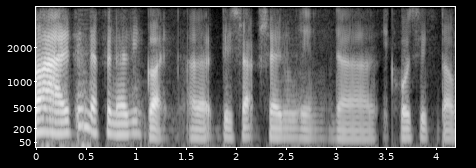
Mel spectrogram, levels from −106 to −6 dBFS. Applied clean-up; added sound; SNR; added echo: neural separator model SepFormer WHAMR!.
